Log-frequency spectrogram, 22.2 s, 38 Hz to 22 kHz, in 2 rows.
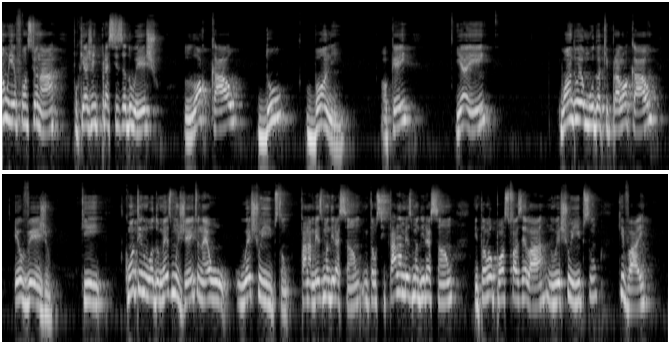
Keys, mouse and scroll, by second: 2.2-5.3 drag.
